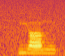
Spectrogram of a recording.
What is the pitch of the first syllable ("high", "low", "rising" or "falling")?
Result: low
